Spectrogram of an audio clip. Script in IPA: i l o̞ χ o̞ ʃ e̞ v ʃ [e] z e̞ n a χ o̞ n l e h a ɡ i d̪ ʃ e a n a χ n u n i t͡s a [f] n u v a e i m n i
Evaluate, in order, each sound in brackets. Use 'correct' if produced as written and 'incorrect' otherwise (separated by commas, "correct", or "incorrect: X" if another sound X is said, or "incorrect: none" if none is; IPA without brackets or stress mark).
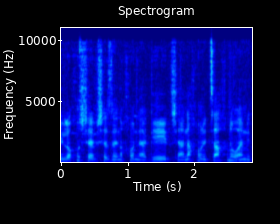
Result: correct, incorrect: χ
